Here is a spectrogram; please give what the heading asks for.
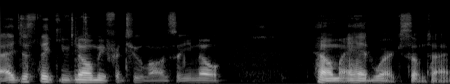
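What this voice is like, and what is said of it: Usual voice. Nothing is said of it.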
